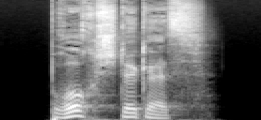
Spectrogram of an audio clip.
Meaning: genitive singular of Bruchstück
- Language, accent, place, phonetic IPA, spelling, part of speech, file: German, Germany, Berlin, [ˈbʁʊxˌʃtʏkəs], Bruchstückes, noun, De-Bruchstückes.ogg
